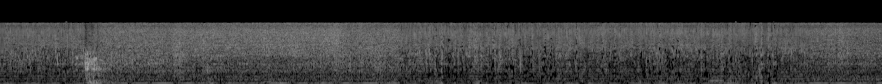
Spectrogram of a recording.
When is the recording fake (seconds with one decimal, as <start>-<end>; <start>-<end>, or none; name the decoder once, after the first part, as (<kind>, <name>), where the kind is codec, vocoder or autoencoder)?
0.0-1.0 (vocoder, BigVGAN v2); 4.0-8.1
